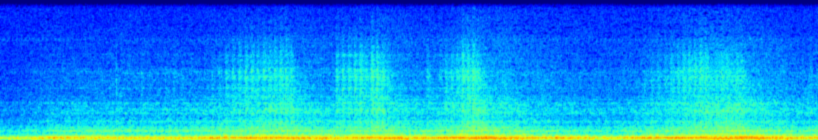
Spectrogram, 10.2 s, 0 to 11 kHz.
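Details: 1996 Chevrolet Silverado K1500 with the 5.0 Vortec V8 idling rough with a deep, uneven knock under the rumble from a worn rod bearing; the rod knock is progressively worsening and there are metal shavings in the oil.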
